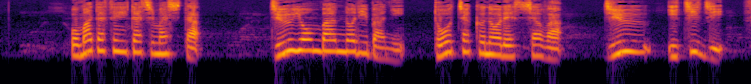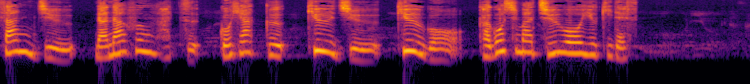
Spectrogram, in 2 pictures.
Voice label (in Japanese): のりば接近放送, 新幹線ホーム; 14番のりば接近放送（団体599号 鹿児島中央行き）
